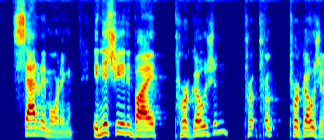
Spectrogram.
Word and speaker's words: Prigozhin: morning initiated by pergosian progosian I think is his proper pronunciation uh who is the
